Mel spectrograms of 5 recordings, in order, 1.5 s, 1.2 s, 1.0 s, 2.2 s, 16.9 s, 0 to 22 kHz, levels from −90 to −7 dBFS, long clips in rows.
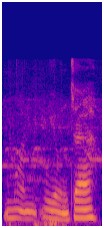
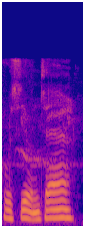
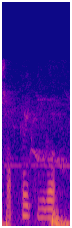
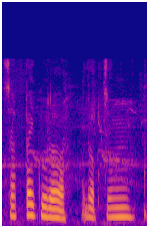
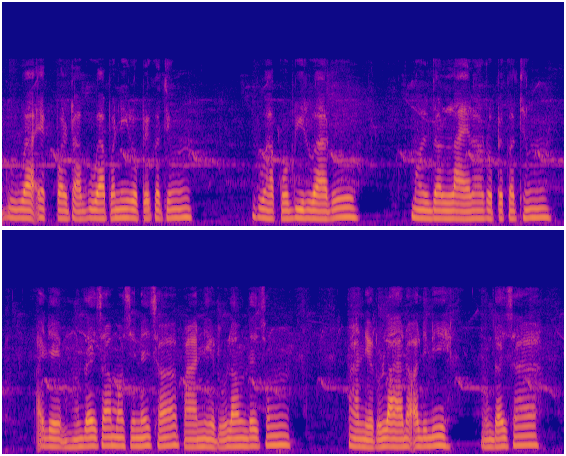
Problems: constant background noise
